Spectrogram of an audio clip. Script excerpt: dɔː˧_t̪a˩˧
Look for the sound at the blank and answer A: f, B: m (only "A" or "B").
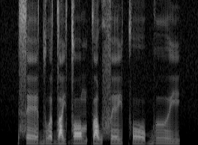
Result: B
